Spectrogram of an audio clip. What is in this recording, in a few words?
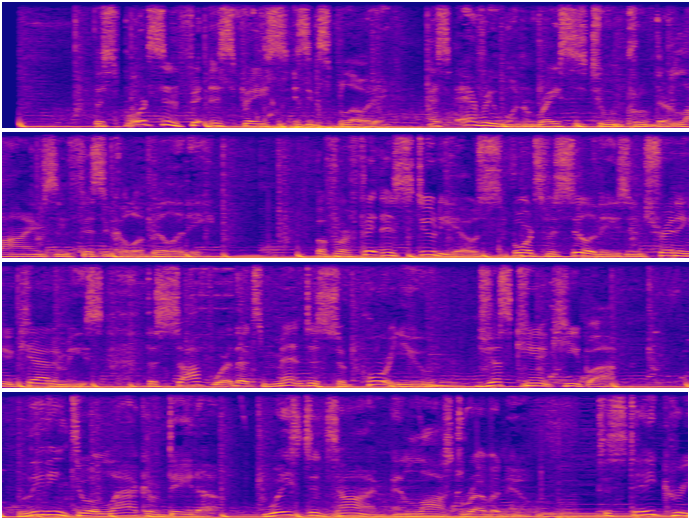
Explainer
